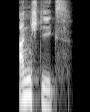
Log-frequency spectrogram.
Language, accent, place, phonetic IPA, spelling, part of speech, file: German, Germany, Berlin, [ˈanˌʃtiːks], Anstiegs, noun, De-Anstiegs.ogg
- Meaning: genitive singular of Anstieg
